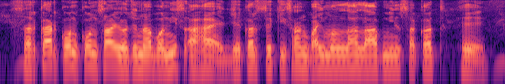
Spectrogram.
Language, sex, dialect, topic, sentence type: Chhattisgarhi, male, Northern/Bhandar, agriculture, question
